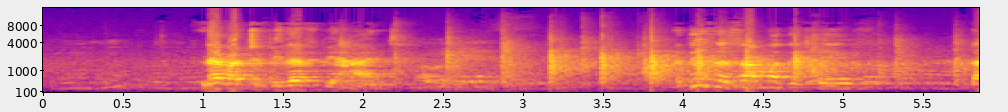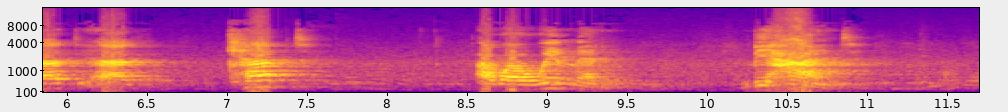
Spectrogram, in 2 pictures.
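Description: An elderly man speaks with feeling into a microphone, heard through a loudspeaker.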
